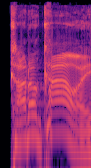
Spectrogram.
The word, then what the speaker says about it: Kadokawa: Or did I pronounce that right? Kadokawa, yeah.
